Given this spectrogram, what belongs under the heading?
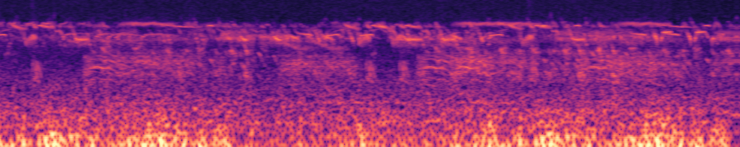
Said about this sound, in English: just behind us, you can hear the gorgeous sound of the skylark trying to impress his wife, maybe? The skylark is, for me, the sound of summer on the dunes, as the wild geese are the sound of winter. And that's a gorgeous song.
